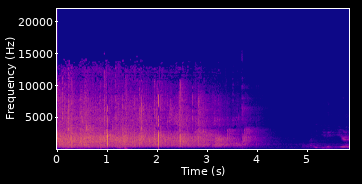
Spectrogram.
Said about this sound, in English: Give them a round of applause, folks. Thank you.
